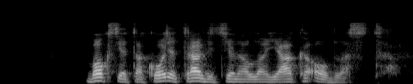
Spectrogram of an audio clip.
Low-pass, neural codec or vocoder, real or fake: 7.2 kHz; codec, 16 kHz, 4.8 kbps, FACodec; fake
